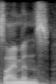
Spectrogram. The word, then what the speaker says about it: Simmons: But when I said, "Oh, you're Vern Simmons," he's like, "Yeah, I am," but it's it's pronounced Simons. Interesting. And I was like, "Okay." I've never heard somebody uh, pronounce his name that way. Yeah, Simons.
